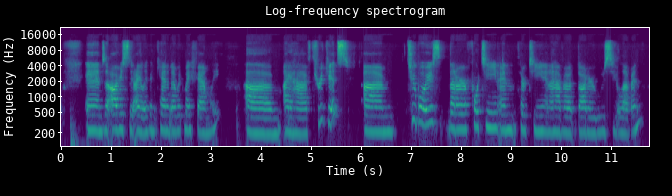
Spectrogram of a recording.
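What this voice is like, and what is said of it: Slight French-Canadian accent. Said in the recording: “I am Canadian and my first language is French. So you will probably hear my little accent”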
